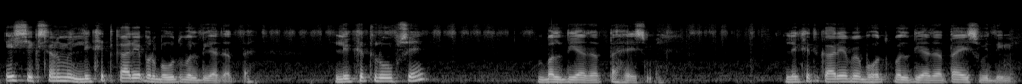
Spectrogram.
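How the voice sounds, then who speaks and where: A man's voice: mid-range voice, expressive, moderate pace, pauses often. A man teaching an exam-prep lesson, addressing listeners as friends and asking and answering his own questions. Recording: dull lo-fi audio with faint noise.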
